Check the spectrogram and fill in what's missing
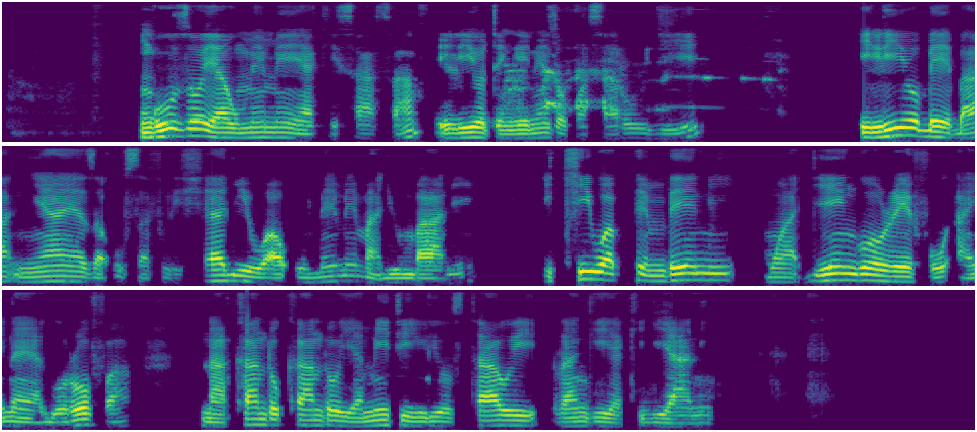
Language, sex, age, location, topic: Swahili, male, 25-35, Dar es Salaam, government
